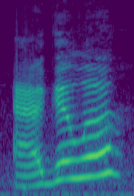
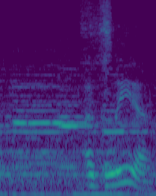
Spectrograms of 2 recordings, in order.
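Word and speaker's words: Aglaea: Aglia. Aglia. Wow, so it's literally said Aglia. Aglia. Huh. Aglia. Aglia. Huh. Weird. Aglia. Apparently. Aglia.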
